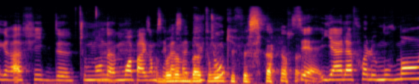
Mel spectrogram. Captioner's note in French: rire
